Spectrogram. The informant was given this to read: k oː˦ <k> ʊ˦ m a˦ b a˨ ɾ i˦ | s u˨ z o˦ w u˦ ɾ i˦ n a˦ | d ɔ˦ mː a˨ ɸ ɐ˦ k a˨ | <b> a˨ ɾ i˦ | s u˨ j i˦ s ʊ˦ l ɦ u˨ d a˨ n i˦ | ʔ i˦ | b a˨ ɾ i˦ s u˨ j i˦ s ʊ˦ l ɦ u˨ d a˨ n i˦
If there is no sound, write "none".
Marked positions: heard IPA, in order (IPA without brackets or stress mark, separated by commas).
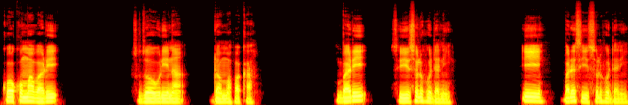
k, b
